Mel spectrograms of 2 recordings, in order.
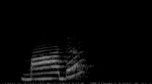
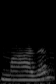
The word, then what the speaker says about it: மாதம்: மாதம் or மாசம். So, மாதங்கள் or மாசங்கள். மாதங்கள் or மாசங்கள், both are right. While writing, we say it as மாதம், மாதங்கள். While speaking, we pronounce it as மாசம் or மாசங்கள்.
